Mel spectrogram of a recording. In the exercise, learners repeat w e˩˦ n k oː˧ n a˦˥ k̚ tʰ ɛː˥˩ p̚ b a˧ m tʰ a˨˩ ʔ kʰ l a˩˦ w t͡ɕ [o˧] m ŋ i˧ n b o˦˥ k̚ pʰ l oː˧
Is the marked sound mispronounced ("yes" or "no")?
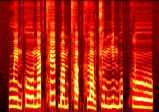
no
